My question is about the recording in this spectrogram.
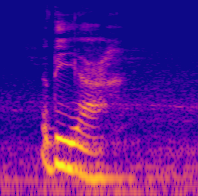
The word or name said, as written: dyag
